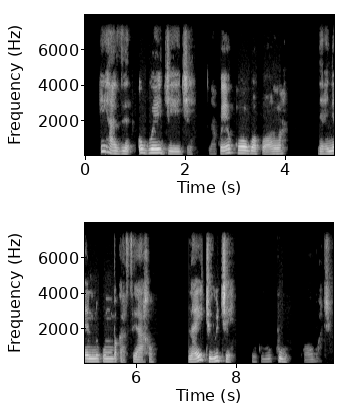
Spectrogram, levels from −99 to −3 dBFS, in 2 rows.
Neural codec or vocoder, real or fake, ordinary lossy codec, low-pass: none; real; none; 7.2 kHz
